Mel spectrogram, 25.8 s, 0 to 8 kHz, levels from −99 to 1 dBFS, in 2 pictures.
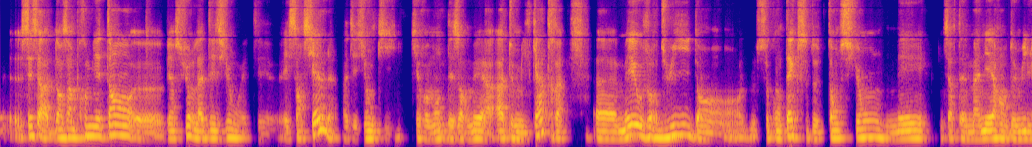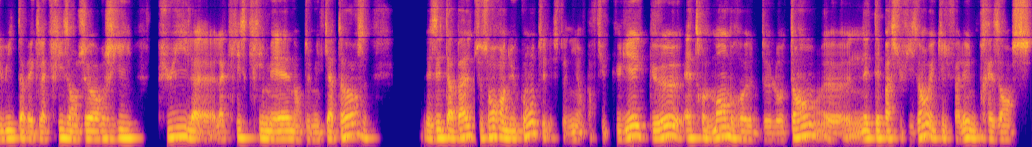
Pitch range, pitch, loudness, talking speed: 110-130 Hz, 120 Hz, -14 LUFS, 165 wpm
